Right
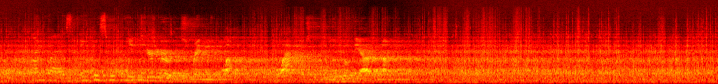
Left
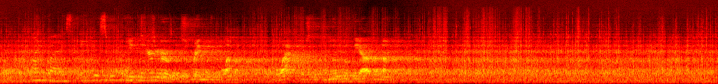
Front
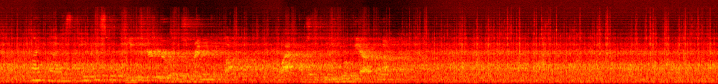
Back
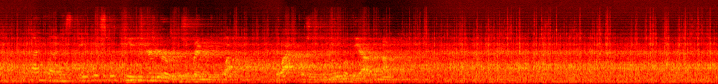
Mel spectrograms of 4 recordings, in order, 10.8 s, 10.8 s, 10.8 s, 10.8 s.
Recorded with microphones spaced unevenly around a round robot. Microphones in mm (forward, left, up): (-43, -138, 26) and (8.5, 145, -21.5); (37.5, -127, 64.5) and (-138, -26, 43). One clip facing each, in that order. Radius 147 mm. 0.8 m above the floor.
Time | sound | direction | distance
0.5 | a woman speaking | 155° right | 3 m
1.9 | a man speaking | 150° left | 5 m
